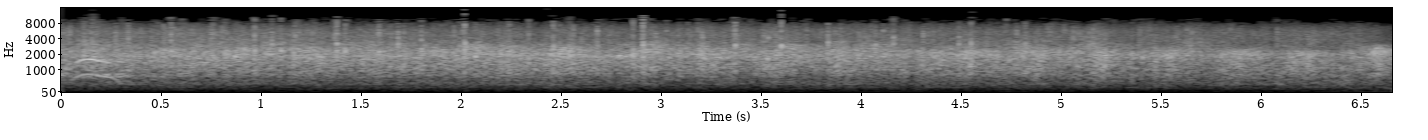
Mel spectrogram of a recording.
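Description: An audience claps steadily for several seconds for a choir made up of Southampton University's Chamber Choir, members of the Highfield Choir and local volunteers. A dense, even wash of applause holds at a constant loud level without pausing, with no voices standing out.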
